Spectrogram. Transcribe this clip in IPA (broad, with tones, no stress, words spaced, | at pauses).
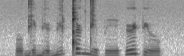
u˩ɡi˨bʲo˩ bʲu˥ǃʉ˥ɡdi˩pi˨ | ʉ˥pʲu˩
